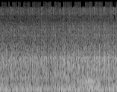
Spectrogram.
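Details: Duramax diesel, first start after rebuild with fuel system primed: even, steady diesel clatter with a smooth low rumble and no misses or knocks; a healthy idle.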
